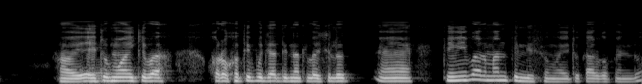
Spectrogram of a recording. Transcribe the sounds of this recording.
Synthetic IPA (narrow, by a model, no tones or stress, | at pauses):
hɔjeɦjtumojkiβa | xʰɔɹɔkxʰɔt̪ipuzadinatlojsilʊ̃ | timibaɹmanpindʱisũmojejtukaɹɡɔpɛntʊ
